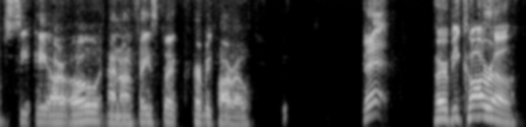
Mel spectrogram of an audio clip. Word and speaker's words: Caro: Yeah, you can find me on Instagram at herbie.caro, C-A-R-O, and on Facebook, Herbie Caro.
